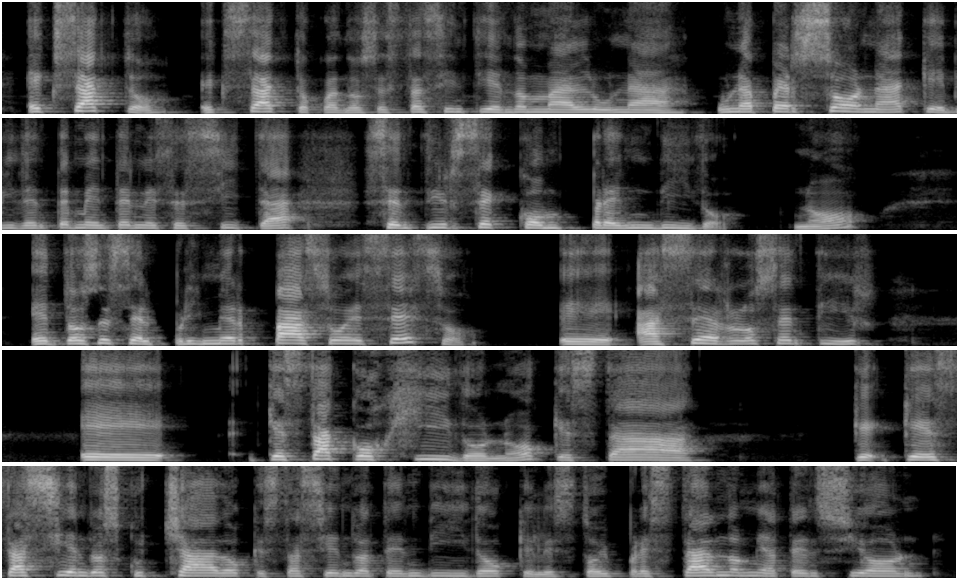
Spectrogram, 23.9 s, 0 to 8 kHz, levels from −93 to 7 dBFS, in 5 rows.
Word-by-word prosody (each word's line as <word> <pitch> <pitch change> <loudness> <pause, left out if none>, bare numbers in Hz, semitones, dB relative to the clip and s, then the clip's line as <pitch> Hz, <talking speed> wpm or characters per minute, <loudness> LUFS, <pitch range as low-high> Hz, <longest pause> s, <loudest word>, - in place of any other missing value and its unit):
Exacto 230 - +3
exacto, 210 +5 +1
cuando 160 -2 -4
se 165 - -9
está 170 +3 -4
sintiendo 190 -2 -4
mal 175 -1 0
una 160 -2 -3
una 195 +2 0
persona 205 -3 +2
que - - -2
evidentemente 180 +2 -5
necesita 175 -1 -4 0.3
sentirse 215 +3 -1
comprendido, 185 -3 -2 0.2
¿no? 160 - -5 0.5
Entonces, 210 +5 +2
el 195 -2 +3
primer 200 +2 -1
paso 220 -1 +7
es 205 +4 -1
eso, 285 +2 -1 0.3
eh, 165 -4 +1
hacerlo 200 +3 +3
sentir, 210 -3 -6 0.8
eh, 180 -4 +3 0.4
que 225 - +6
está 220 +3 +6
acogido, 225 -8 0
¿no? 160 +11 -5
Que 185 - -5
está 175 -2 0 0.7
que 405 +3 -2
que 205 -2 +4
está 195 +3 +4
siendo 215 0 +1
escuchado, 195 -1 +1
que 170 - -11
está 170 +1 -6
siendo 185 +1 -5
atendido, 175 -1 -5
que - - -7
le 145 - -5
estoy 160 +3 -6
prestando 205 +6 +2
mi 205 -2 -5
atención, 180 0 -4
185 Hz, 120 wpm, -22 LUFS, 175-210 Hz, 0.8 s, paso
